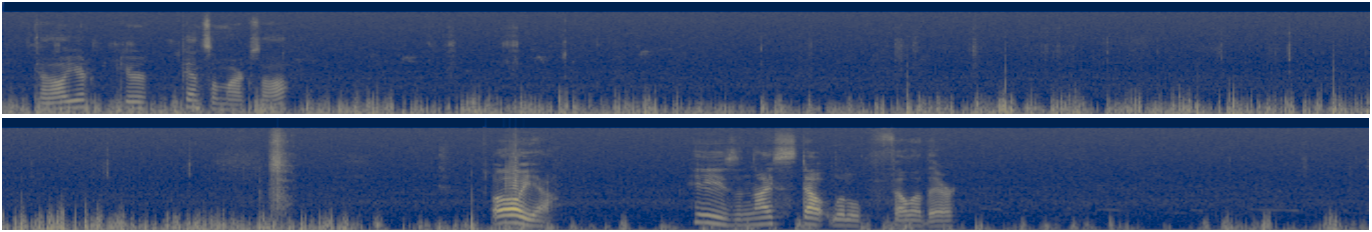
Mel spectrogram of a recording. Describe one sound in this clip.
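A small knife scrapes and shaves wood up close.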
